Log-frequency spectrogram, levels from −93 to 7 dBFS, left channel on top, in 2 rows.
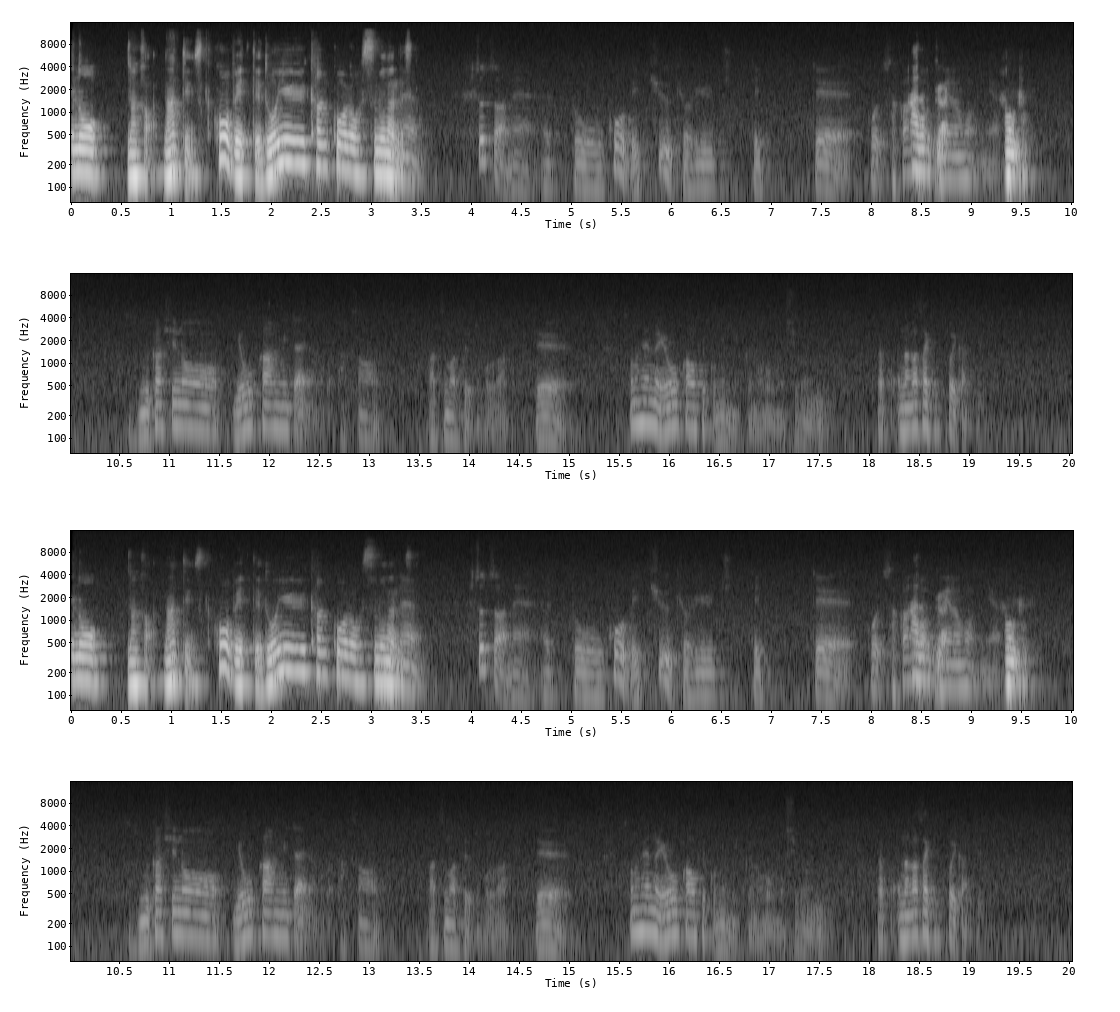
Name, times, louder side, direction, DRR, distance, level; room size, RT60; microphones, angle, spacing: voice 1, 0.0-3.3 8.4-8.8 9.3-9.6, left 5 dB, 85° left, 0.4 m, -22 dB
voice 2, 3.1-3.5 3.8-6.9 7.4-9.6 10.5-13.1 13.6-14.4 14.7-15.0 15.3-17.6 18.1-19.2, equal, 5° right, 1.0 m, -42 dB
14.5 x 6.0 x 4.5 m
head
